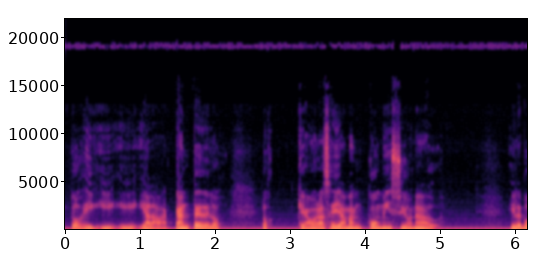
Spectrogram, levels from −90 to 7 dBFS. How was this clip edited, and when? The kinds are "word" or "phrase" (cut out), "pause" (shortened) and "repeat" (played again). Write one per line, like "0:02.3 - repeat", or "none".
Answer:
0:02.6 - word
